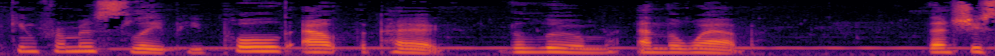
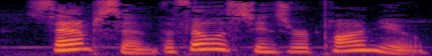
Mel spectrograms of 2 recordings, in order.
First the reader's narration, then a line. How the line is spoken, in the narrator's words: cried to him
